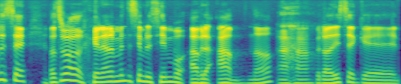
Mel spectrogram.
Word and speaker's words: Abraham: Que la H, ¿no? En hebreo, ¿no? Sí. Se pronuncia como si fuese medio como una J, algo así, ¿no? Entonces, Abraham.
